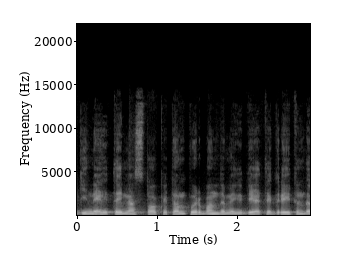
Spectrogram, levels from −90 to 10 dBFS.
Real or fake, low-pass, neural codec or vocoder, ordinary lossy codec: fake; 14.4 kHz; codec, 44.1 kHz, 2.6 kbps, DAC; AAC, 96 kbps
